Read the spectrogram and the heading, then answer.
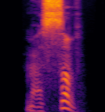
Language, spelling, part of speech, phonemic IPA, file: Moroccan Arabic, معصب, adjective, /mʕasˤ.sˤab/, LL-Q56426 (ary)-معصب.wav
- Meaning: angry, furious, enraged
